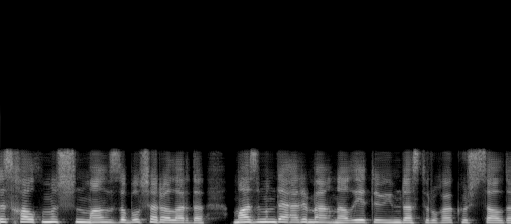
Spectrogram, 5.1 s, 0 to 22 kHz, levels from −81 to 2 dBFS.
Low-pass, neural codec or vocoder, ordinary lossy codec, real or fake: 7.2 kHz; codec, 16 kHz, about 1 kbps, DyCAST, with the encoder's durations; none; fake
